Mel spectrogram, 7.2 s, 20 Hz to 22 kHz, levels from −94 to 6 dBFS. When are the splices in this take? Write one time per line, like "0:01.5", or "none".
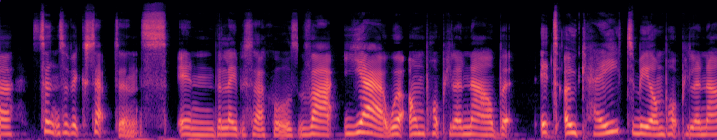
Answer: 0:03.0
